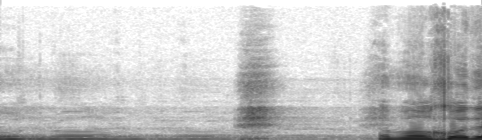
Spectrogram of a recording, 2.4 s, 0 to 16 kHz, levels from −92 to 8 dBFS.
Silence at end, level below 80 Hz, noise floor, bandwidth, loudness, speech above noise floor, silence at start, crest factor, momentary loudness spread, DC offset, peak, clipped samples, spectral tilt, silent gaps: 0 s; -44 dBFS; -40 dBFS; 15 kHz; -14 LUFS; 28 dB; 0 s; 14 dB; 26 LU; under 0.1%; 0 dBFS; 0.3%; -6.5 dB/octave; none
